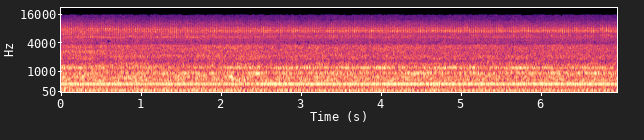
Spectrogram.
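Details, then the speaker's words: Pickup truck AC compressor at idle after lubricant treatment for a squeal: even idle with only a faint constant compressor hum, no squeal or chirp, noise practically gone; normal AC compressor running at idle. "ah como nos pudimos dar cuenta y el sonido prácticamente desapareció"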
